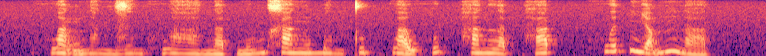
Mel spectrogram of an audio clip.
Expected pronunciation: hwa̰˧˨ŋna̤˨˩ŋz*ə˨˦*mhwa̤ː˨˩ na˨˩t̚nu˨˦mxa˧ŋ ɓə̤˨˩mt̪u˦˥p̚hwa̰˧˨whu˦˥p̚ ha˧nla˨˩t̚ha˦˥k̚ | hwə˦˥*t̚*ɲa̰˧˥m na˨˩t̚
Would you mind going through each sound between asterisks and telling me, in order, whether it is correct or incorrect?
incorrect: ə̤˨˩, correct

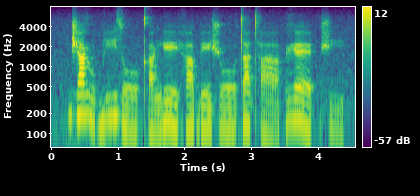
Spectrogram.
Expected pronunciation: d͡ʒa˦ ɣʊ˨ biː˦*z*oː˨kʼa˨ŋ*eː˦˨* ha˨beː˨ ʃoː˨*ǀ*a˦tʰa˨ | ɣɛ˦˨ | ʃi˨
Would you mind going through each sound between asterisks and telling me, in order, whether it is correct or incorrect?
correct, correct, incorrect: t

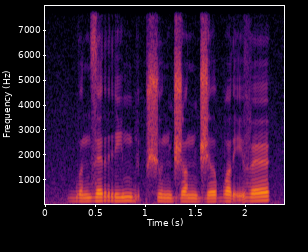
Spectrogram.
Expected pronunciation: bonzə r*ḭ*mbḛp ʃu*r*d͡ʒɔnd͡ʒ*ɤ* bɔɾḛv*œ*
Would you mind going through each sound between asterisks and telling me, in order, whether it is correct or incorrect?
incorrect: i, incorrect: n, correct, correct

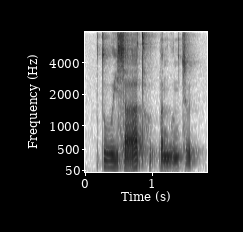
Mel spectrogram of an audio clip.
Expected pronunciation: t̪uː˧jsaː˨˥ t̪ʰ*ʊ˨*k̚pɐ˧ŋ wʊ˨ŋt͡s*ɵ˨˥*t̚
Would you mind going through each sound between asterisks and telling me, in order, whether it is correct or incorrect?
incorrect: ʊ˨˥, correct

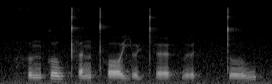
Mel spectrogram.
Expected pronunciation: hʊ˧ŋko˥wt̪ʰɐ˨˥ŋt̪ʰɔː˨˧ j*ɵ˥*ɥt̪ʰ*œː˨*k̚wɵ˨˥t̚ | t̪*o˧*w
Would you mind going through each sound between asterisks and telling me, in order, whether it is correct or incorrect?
incorrect: ɵ˨, incorrect: œː˨˥, incorrect: o˨˥

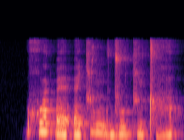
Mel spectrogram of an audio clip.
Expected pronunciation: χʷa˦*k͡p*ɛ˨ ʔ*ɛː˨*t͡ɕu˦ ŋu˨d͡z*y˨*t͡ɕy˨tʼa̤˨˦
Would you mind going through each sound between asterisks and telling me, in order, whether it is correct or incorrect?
correct, incorrect: ɛ˨, incorrect: u˨

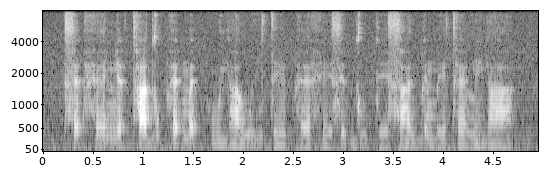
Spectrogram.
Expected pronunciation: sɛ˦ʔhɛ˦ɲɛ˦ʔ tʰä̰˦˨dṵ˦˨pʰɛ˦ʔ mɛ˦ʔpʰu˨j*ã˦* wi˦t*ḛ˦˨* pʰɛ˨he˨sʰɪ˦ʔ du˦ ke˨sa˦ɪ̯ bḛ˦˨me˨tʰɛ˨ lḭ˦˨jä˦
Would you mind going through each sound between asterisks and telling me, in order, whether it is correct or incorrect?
incorrect: ä˦, incorrect: e˨

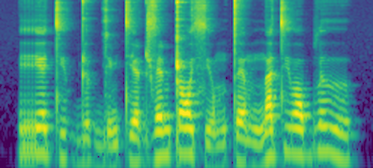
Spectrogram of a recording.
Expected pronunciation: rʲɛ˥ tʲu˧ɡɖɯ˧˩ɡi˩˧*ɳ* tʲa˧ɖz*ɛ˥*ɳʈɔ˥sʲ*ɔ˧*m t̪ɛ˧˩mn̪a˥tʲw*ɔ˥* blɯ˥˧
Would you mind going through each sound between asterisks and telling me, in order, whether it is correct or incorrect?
correct, correct, incorrect: ɔ˩˧, correct

